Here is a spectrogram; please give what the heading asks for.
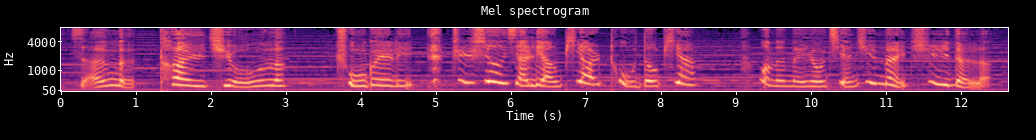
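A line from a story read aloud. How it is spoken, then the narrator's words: Sobbing. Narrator (Chinese): 妈妈哭起来，抽泣着说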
